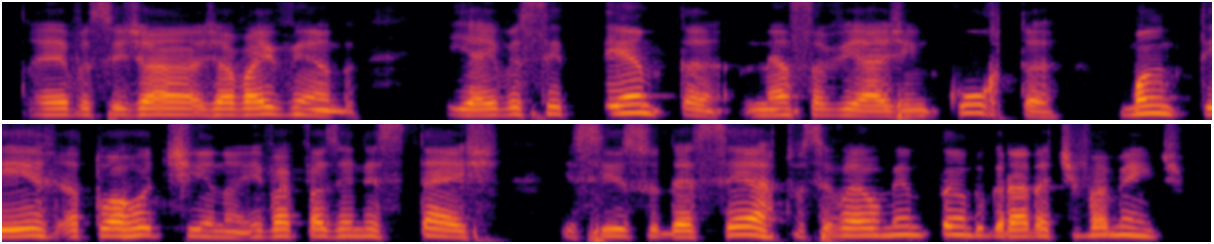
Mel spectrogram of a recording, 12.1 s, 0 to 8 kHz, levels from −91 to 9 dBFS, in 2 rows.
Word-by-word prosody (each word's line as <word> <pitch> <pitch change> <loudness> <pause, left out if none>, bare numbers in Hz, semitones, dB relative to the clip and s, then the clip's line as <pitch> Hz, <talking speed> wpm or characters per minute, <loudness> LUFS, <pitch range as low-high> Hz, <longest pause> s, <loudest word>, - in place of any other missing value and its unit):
eh, 150 +1 0
você 155 0 -6
já 155 +1 +3
já 155 +1 +3
vai 155 +2 +4
vendo. 140 -7 -2 0.5
E 145 - +1
aí 145 +1 +2
você 165 +2 -4 0.2
tenta, 195 - +2
nessa 145 +1 -2
viagem 130 -2 0
curta, 205 - -3 0.3
manter 175 0 +2
a 160 - -1
tua 175 +1 +4
rotina 170 -6 -2
e 155 - -6
vai 170 +1 +1
fazendo 170 0 -1
esse 160 - -8
teste. 160 -5 +1 0.3
E - - -13
se 170 - -3
isso 170 -2 -3
der 150 0 +3
certo, 195 -3 +2
você - - -5
vai 180 -1 +3
aumentando 195 +1 -1
gradativamente. 170 +1 -1
165 Hz, 155 wpm, -23 LUFS, 150-180 Hz, 0.5 s, vai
